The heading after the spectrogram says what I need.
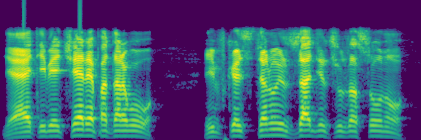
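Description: A man's voice: deep voice, expressive, measured pace. Grumbling, threatening watchman, voiced by a male narrator, dull lo-fi recording. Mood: gruff. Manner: gruff, threatening. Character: gruff grumpy male watchman Petrovich.

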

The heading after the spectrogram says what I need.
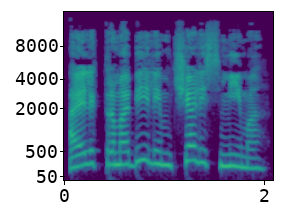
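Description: Woman reading an audiobook, calm even tone, slightly high and mellow, dry close sound. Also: moderate pace, no room sound. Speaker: narrator. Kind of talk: scripted audiobook narration.

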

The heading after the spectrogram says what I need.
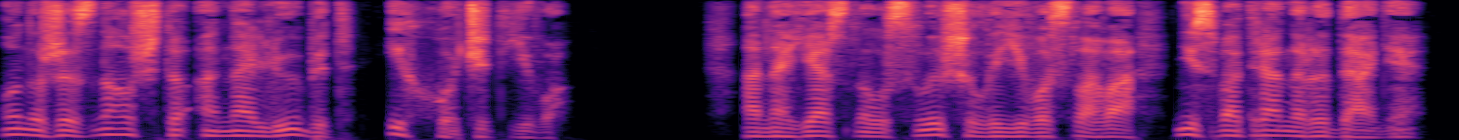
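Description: A man reading a novel aloud as an audiobook narrator, in a measured, expressive storytelling manner. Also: sits low, no echo, clean studio sound.

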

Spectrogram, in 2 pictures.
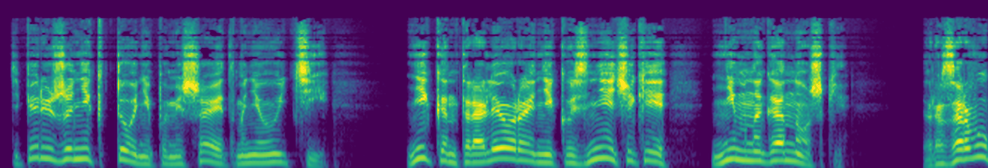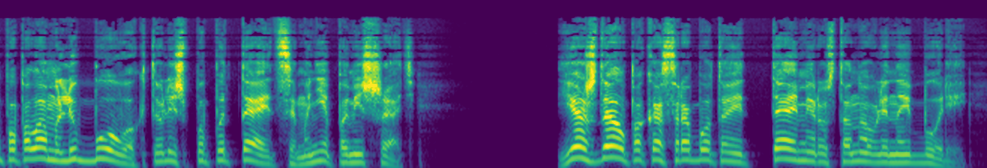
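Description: A man narrating a first-person audiobook, tense and urgent, with sharp emotional swings. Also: a little high, lively intonation, normal speed, no echo, clean studio sound.

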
